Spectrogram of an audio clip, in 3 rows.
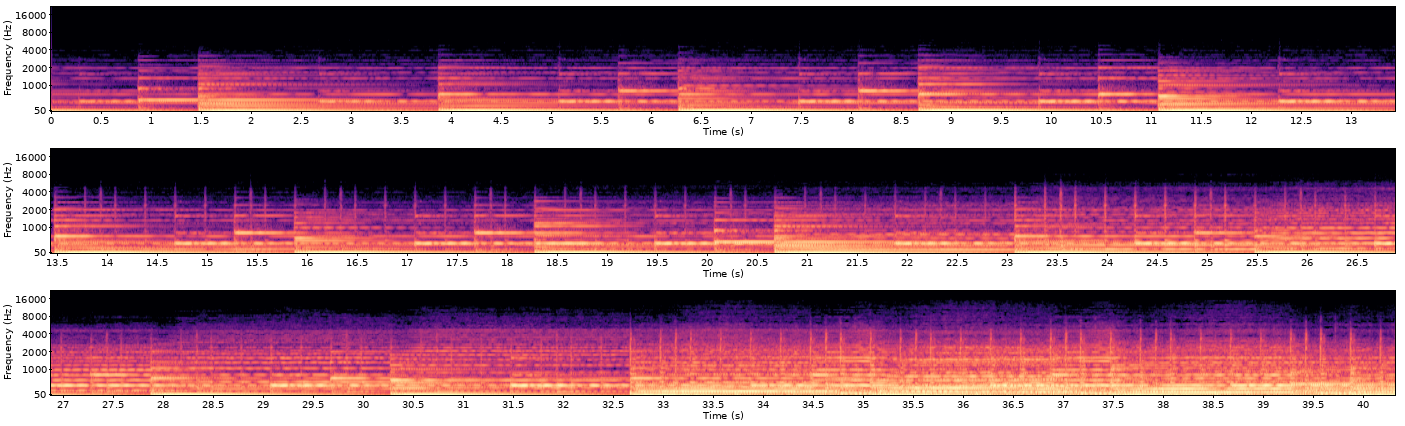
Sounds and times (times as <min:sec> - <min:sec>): New-age music: 0:00.0 - 0:40.3.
